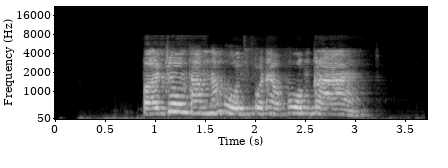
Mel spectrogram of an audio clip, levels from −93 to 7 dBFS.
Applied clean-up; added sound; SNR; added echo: neural mask model DeepFilterNet 3.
